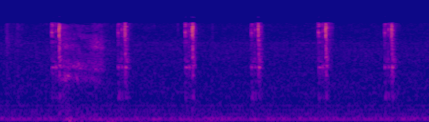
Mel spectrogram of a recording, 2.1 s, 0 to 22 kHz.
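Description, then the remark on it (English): A clock ticks steadily, six crisp clicks at an even pace of about three per second, over a low background hum, with no voices. “Let's hear 5 seconds of ticking noise plus a correct jingle.”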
